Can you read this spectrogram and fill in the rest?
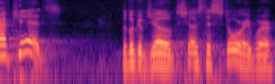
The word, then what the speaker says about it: Job: I'll never forget, as a college student, I was in a Bible study, and I called this the book of Job, right? It's spelled J-O-B, by the way. And some Christian people made fun of me. It's the book of Job. Well, it's spelled J-O-B, son.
